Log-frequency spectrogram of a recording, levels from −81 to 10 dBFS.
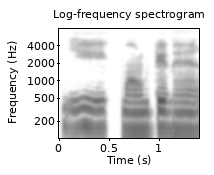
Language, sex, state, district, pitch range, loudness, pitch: Hindi, male, Bihar, Jahanabad, 140-155 Hz, -31 LUFS, 150 Hz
